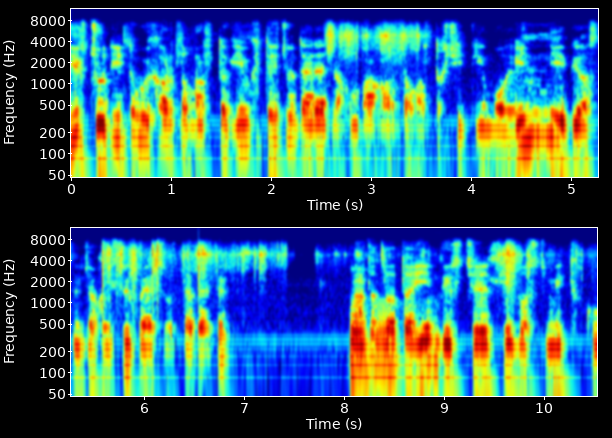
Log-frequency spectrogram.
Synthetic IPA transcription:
er̥t͡ɕuːt̪iɮuːixɔrt̪ɮɞ̆χɔɮt̪ɞ̆kemɘ̆xt̪ʰeːt͡ɕuːt̪aɾʲæːt͡ɕɔχɞ̆mpaχɔrɮə̆χɔɮt̪ɞ̆χt͡ɕʰit̪̚ɡiːmʊːjenːiːpiɔsniːk̚t͡ɕɔχɞ̆esrɘ̆kpæːrsʊ̥ːt̪ʰæːpæːt̪ə̆k̚ | at̪ə̆t̪ɔt̪ɔemt̪er̥t͡ɕeːɮxekɔst͡ɕmet̪ɘ̆xɡu

